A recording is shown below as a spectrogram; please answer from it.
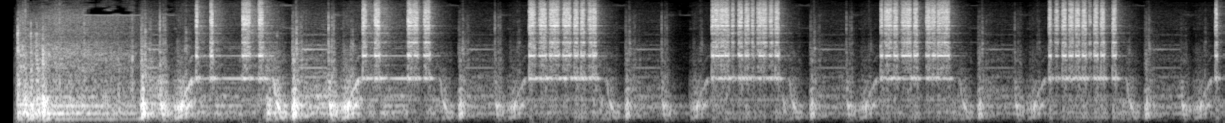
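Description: Dot-matrix printer printing: a short whir at the start, then six even buzzing passes of the print head, each about a third of a second long and just under a second apart.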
